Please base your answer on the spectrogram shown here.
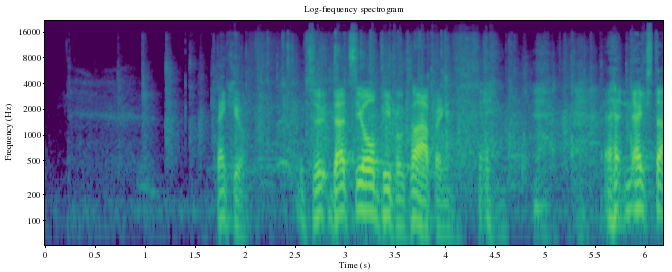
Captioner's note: he chuckles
